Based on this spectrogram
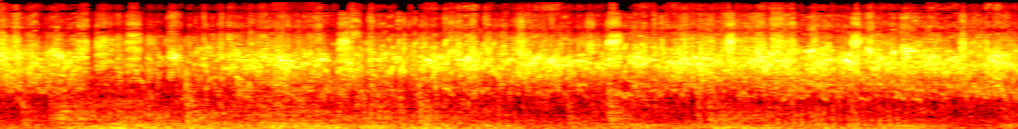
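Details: Flock of aviary budgerigars chirping and warbling, a constant high buzzy chatter with sharper squeals breaking through every second or so.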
